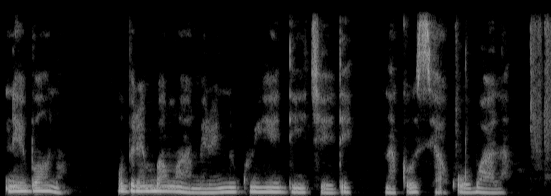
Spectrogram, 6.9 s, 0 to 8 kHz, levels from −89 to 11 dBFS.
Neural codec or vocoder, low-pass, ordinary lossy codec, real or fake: none; 7.2 kHz; none; real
